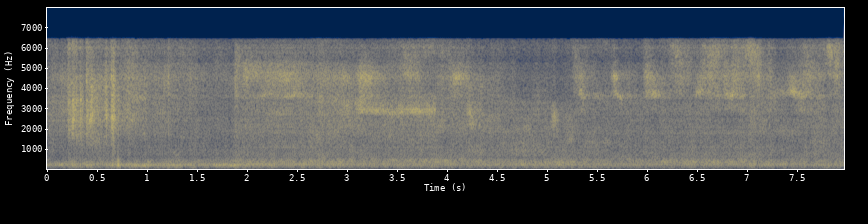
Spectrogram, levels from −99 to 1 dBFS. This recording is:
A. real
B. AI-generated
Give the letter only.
B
